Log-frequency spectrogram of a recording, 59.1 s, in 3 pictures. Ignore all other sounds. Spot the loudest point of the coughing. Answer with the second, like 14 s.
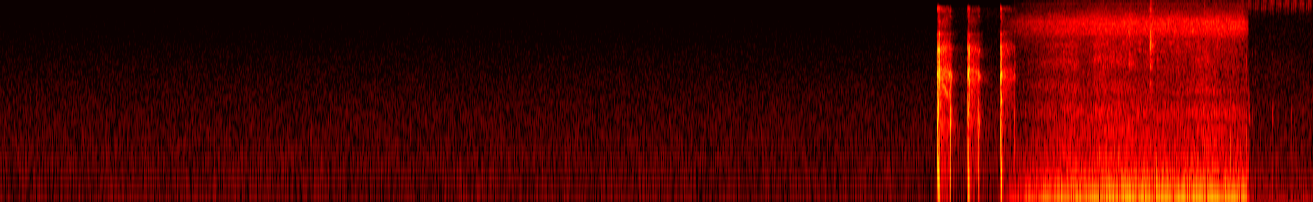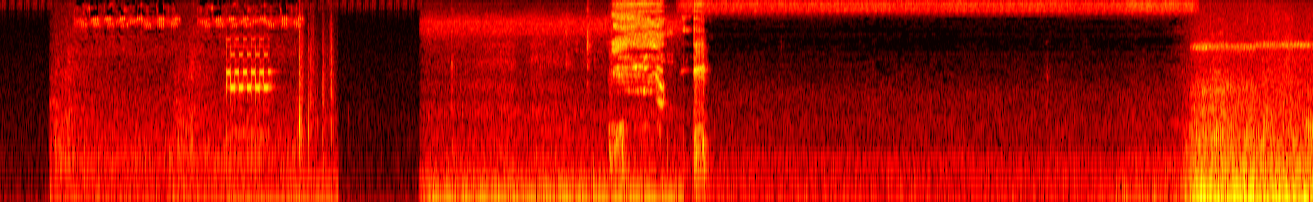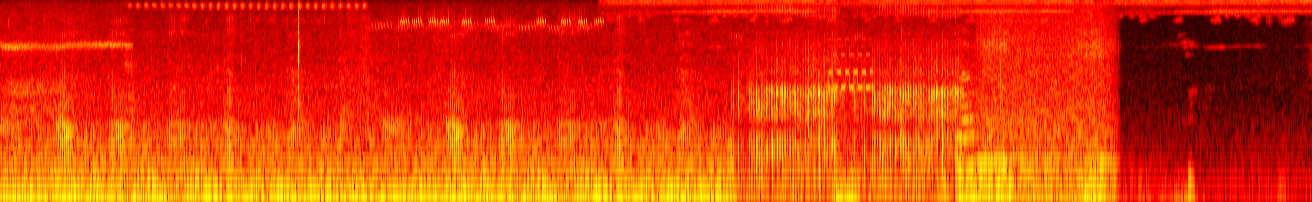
29 s.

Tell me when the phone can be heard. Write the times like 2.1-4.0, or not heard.
23.1-24.8, 51.8-53.0.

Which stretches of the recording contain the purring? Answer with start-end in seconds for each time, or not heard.
37.4-56.2.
